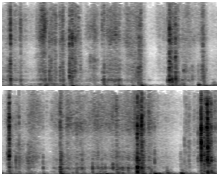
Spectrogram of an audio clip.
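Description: Paper banknotes rustling as a stack of bills is counted and flicked through by hand, with scattered sharp snaps of notes.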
